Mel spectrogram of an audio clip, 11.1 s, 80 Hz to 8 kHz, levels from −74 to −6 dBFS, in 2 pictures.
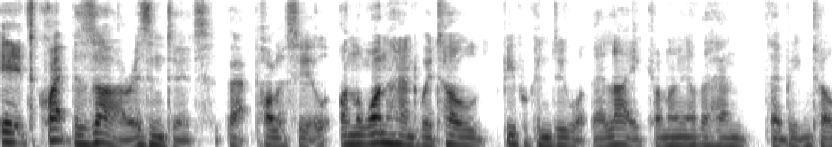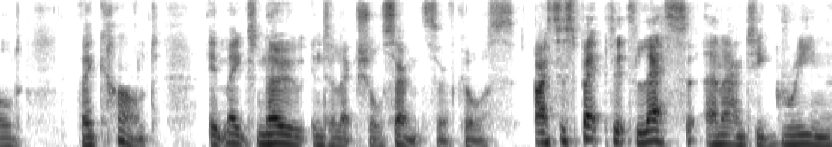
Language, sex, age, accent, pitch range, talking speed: English, male, 30-49, British, 105-130 Hz, 220 wpm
